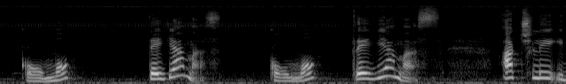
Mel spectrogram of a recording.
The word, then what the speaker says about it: ¿Cómo te llamas?: Now, to say it really in good Spanish, you say, ¿Cómo te llamas? You see the intonation. ¿Cómo te llamas?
